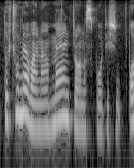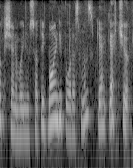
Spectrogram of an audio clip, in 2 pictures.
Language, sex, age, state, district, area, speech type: Kashmiri, female, 30-45, Jammu and Kashmir, Bandipora, rural, spontaneous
